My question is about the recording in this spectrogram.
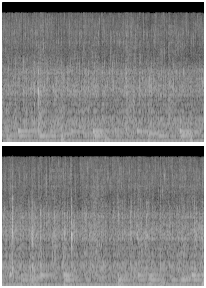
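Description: A fish curry with tomatoes simmers and sizzles in a frying pan as a wooden spoon stirs it, knocking against the pan twice about halfway through. Soft background music with a steady beat plays underneath.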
